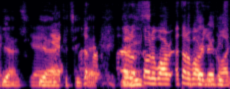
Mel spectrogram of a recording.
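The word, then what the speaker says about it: Ekitiké: Etit. I'm going to pronounce the name wrong. Ekitike. Yes. Yeah. Ekitike.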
